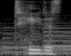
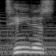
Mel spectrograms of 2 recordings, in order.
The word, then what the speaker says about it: Tidus: Final Fantasy X, Tidus Disappears. Yes, it's pronounced Tidus, not Tidus, look it up. Okay, so usually I'd only do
